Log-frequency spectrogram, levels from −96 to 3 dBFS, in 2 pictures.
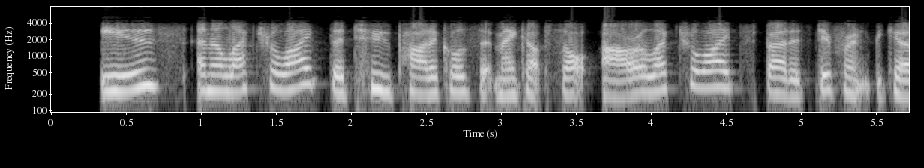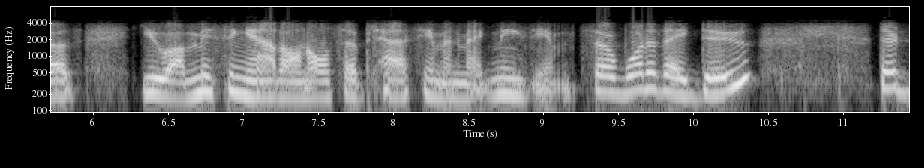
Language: English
